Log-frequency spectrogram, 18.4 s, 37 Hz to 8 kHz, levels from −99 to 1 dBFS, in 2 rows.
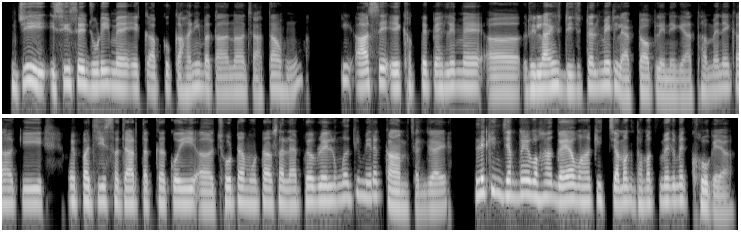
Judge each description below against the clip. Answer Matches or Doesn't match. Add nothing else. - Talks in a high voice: Doesn't match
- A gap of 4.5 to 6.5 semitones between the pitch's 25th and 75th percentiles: Doesn't match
